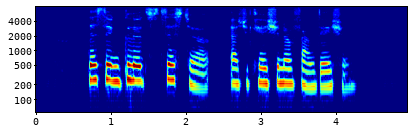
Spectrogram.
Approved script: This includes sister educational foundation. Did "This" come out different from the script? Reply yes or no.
no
